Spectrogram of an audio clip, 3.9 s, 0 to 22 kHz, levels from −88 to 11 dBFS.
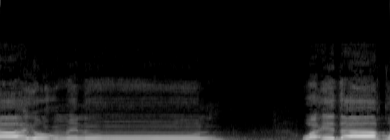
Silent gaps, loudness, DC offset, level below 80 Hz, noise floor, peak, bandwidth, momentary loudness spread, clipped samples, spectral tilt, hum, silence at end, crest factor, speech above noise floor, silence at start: none; -23 LUFS; under 0.1%; -80 dBFS; -64 dBFS; -8 dBFS; 9.2 kHz; 16 LU; under 0.1%; -6 dB/octave; none; 0 s; 16 dB; 44 dB; 0 s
